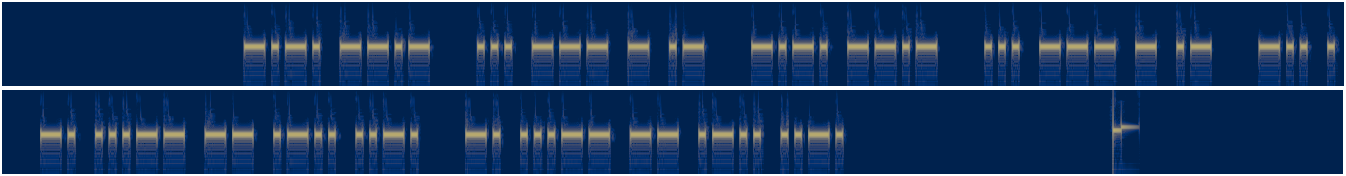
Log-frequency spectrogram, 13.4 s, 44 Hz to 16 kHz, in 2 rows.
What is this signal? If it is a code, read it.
Morse code, heard as a keyed tone, about 36 wpm, 700 Hz. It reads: CQ SOTA CQ SOTA DE N3MLF N3MLF
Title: SOTA QSO Practice 35wpm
